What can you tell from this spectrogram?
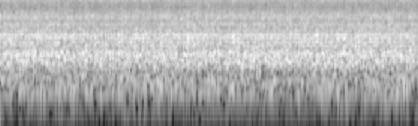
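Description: Small mountain stream running over rocks: a steady, even rush of water.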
